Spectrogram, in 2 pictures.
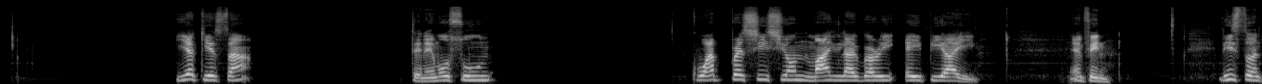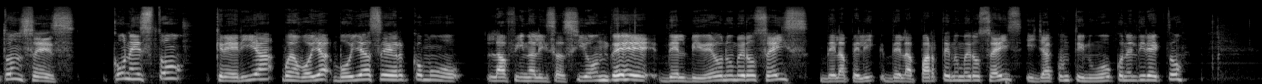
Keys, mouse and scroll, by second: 9.1 click, 11.9 click.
